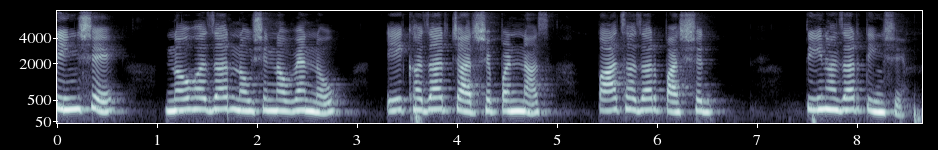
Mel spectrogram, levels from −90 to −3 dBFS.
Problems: background sounds at intervals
